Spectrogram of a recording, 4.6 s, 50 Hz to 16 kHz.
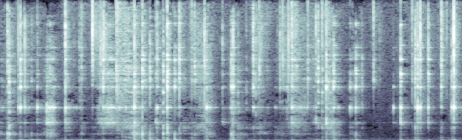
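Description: A white ceramic plate is tapped and scratched in a rapid run of light taps, with bright clinking and faint scraping between them. The clicks ring briefly around a high pitch near 3.8 kHz and die away almost at once, over a low steady hum.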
